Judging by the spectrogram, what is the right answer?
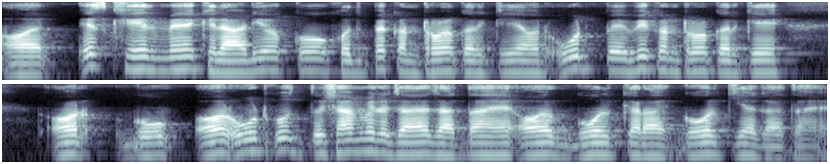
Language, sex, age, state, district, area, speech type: Hindi, male, 18-30, Rajasthan, Jaipur, urban, spontaneous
